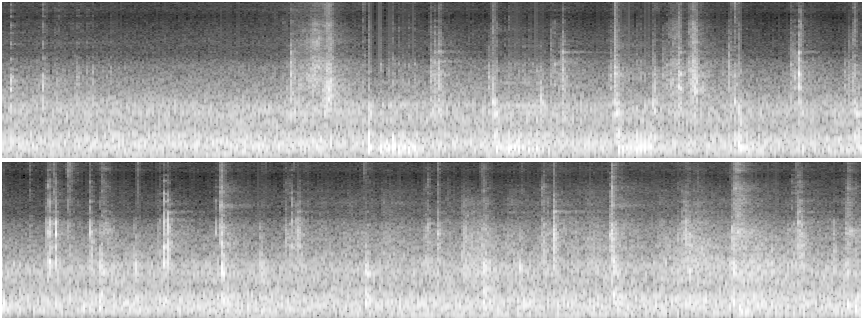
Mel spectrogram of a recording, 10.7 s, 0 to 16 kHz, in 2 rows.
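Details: Peugeot 206 RC: uneven light clicks and faint scrape coming and going once or twice a second over a quiet hum; abnormal noise from the driveshaft intermediate (centre) bearing.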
